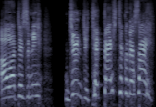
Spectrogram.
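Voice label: retreat, Japanese; 人物：少女前线:Saiga 308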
